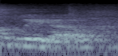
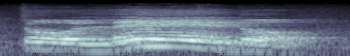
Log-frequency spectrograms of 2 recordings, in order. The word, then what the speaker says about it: Toledo: You see, Castilian Spanish you pronounce different than English.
